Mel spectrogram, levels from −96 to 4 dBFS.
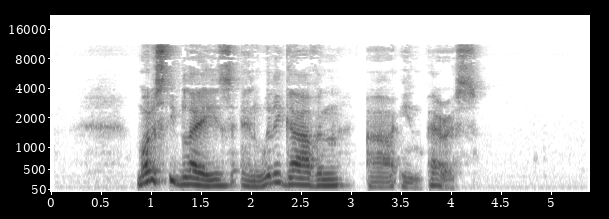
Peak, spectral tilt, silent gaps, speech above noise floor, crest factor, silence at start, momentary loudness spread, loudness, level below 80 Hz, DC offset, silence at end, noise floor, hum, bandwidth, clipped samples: -8 dBFS; -5 dB/octave; none; 51 dB; 20 dB; 0.85 s; 15 LU; -26 LUFS; -66 dBFS; under 0.1%; 1.15 s; -77 dBFS; none; 11.5 kHz; under 0.1%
